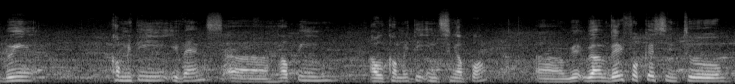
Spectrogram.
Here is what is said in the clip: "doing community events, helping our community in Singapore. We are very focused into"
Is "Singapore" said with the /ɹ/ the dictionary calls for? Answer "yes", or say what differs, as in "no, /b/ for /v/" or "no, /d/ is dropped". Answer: no, /w/ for /ɹ/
